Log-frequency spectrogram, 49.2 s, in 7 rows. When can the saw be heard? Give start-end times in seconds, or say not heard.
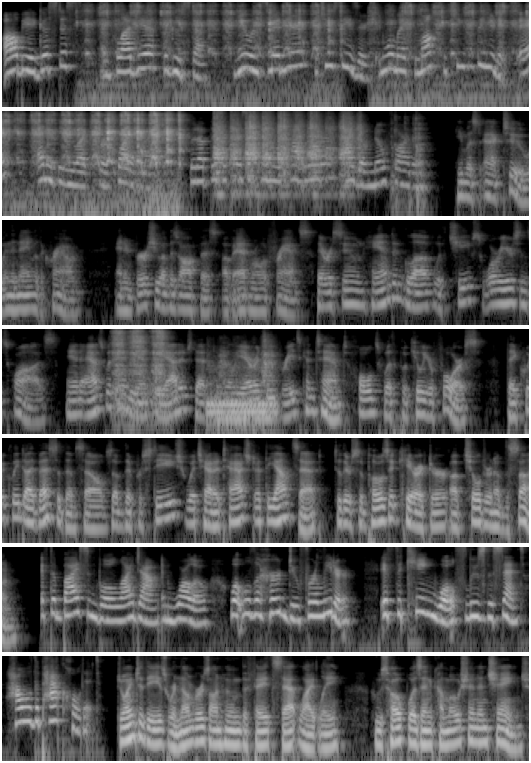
0.9-12.7, 22.5-24.8.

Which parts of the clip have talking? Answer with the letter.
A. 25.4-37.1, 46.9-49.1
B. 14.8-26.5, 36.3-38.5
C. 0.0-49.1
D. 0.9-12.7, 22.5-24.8
C.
